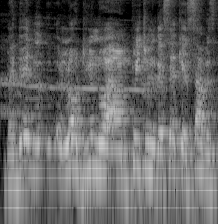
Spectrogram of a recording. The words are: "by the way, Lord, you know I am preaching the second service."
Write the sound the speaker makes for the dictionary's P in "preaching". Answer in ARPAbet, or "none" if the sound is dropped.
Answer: P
